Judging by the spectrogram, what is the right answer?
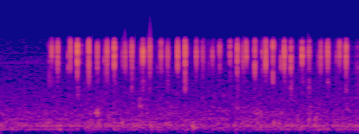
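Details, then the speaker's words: Cherry MX Silent Black switch (looped and unlooped) pressed: rapid sharp high ticks, about eight a second; ticking depends on switch orientation, silent when turned around; cause unconfirmed. "super silent but the switches keep making this ticking noise which annoys the heck out of me and it seems that no one really has had this problem"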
